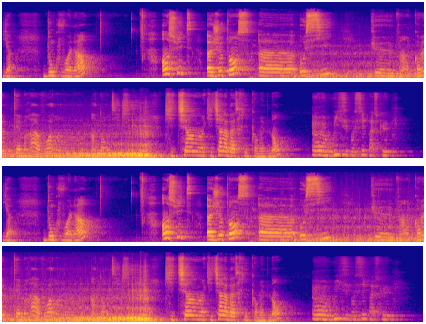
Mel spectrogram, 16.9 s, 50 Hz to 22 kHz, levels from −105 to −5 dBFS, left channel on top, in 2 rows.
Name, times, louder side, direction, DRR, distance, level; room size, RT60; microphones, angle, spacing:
voice 1, 0.0-1.8 2.8-3.8 4.1-6.6 7.4-14.1, right 1 dB, ahead, 8 dB, 0.5 m, -31 dB
sound 1, 4.9-11.4, right 1 dB, 35° right, 1.0 m, -27 dB
voice 2, 14.6-16.3, left 2 dB, 75° left, 3 dB, 2.0 m, -36 dB
15.5 x 5.8 x 5.2 m, 0.93 s
head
